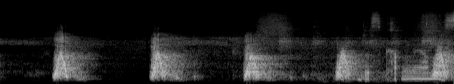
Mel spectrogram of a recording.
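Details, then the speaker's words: Rhythmic whooshing pulses about 64 a minute from a handheld Doppler at about 40 degrees over the posterior tibial artery at the ankle during an ankle-brachial index measurement on a resting patient; normal arterial signal. "so once you're happy with this signal inflate the cuff until the sound is obliterated and then we just slowly release waiting for that initial sound so that was 162."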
